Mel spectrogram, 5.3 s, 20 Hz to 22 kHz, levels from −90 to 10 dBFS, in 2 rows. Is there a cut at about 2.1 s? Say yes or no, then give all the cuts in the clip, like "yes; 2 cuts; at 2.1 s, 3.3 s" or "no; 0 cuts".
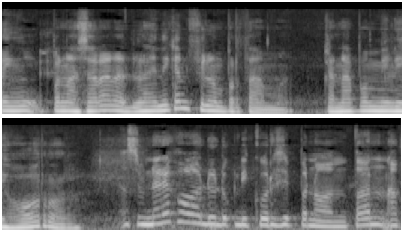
no; 1 cut; at 3.5 s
